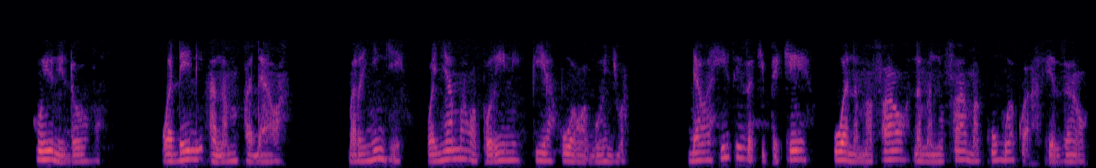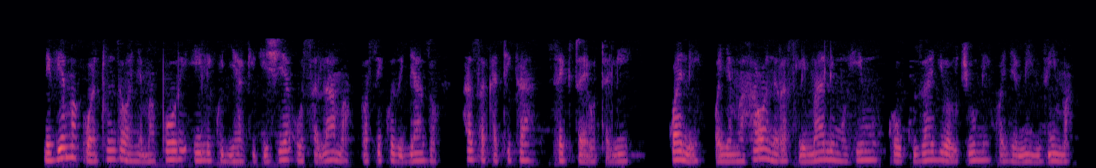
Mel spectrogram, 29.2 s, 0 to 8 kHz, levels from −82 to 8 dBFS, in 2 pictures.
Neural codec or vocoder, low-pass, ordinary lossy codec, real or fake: none; 7.2 kHz; AAC, 16 kbps; real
